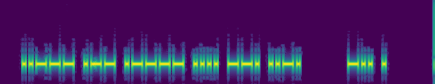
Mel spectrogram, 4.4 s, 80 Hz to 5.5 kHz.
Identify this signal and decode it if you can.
Morse code, heard as a keyed tone, about 34 wpm, 700 Hz. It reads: 2W1HGF DE
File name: UK MASTER QSOs TRAINING / 35WPM / UK MASTER QSOs 0024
